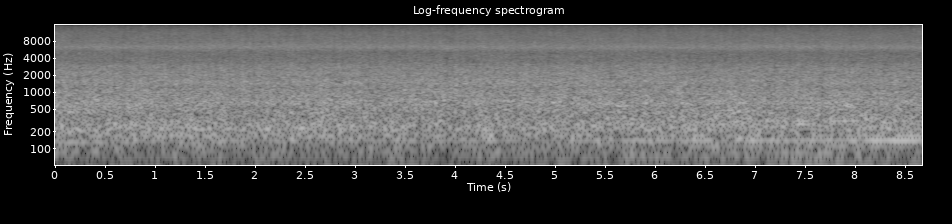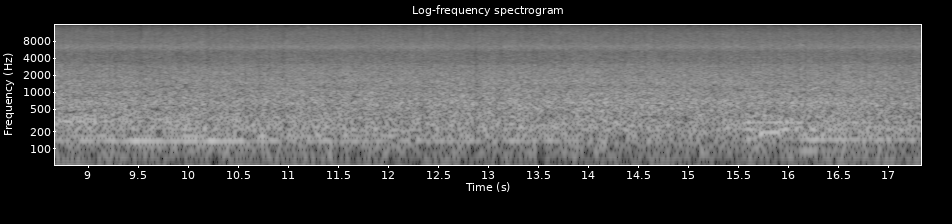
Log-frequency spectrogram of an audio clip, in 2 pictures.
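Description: Heavy rain pouring steadily onto a paved road, with a thin stream of runoff from above splashing onto the pavement.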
